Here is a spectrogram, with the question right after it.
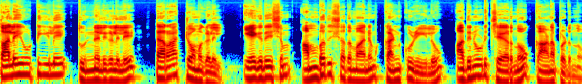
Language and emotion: Malayalam, neutral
